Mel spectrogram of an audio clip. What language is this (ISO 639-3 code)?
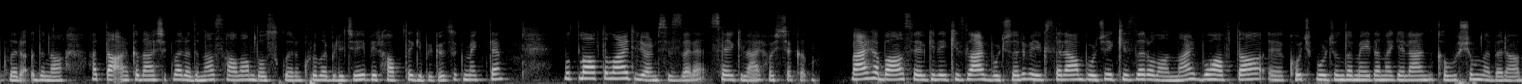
tur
